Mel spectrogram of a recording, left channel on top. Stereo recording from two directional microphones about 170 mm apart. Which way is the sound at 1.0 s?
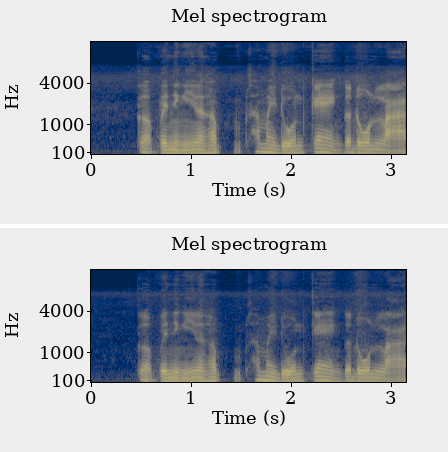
20° right (ahead or behind).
